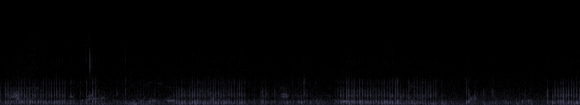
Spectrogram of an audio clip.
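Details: Female Somali cat asleep indoors, purring with gusto, on a webcam: deep rattling purr repeated in regular long pulses, loud phases alternating with quieter inhalations about every two seconds, a few faint clicks in the room.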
